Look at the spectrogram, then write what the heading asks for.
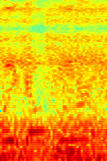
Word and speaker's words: Lake Elsinore: Yep, that's Lake Elsinore.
